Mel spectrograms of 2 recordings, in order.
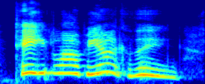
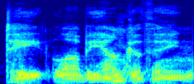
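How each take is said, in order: First: Very high, loud squeaky take; silly high voice. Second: Low, slow announcer delivery; low announcer take. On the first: Host mocking a passerby's answer, silly squeal. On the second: Host restarting the phrase as a promo, low and slow. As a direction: drop it down and draw it out. Same words dropped into low voice. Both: Acted.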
